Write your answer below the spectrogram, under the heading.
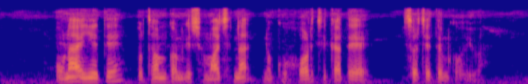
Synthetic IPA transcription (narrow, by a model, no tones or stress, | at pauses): ɔnaʔijət̪ɛpɾɔt̪ʰɔmkɔnɡɛsɔmat͡ʃʰna̰ʔnɔkuhɔɾt͡ʃikat̪ɛ | sɔt͡ʃɛt̪ɔnkɔɦṵjba̰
